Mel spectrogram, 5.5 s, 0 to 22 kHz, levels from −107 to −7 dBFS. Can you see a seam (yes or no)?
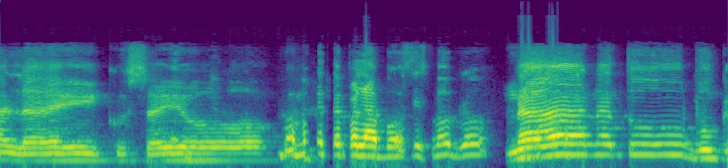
no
